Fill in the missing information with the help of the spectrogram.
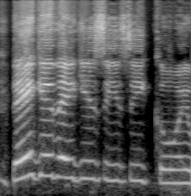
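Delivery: high, lilting thank-you; excited thanks. Real, not acted. Streamer thanking a newly arrived viewer, excited thanks.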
